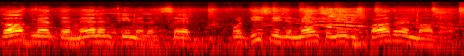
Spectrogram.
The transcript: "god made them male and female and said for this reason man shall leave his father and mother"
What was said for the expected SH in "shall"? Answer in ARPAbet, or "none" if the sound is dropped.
S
